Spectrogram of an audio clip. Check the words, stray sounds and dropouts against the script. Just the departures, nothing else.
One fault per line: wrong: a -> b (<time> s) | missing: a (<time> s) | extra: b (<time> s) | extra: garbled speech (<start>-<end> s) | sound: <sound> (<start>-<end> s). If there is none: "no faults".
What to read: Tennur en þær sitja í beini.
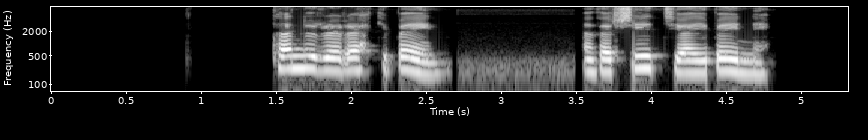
extra: eru ekki bein (1.9 s)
